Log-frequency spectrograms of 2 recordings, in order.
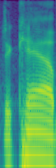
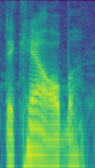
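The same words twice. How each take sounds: First: The L in the name is silent. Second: The L in the name is pronounced. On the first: This is how it is said locally in Georgia. "Took me the longest time to forget about the L in DeKalb" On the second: This is how it is said in the Midwest. "up in the Midwest it's DeKalb"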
